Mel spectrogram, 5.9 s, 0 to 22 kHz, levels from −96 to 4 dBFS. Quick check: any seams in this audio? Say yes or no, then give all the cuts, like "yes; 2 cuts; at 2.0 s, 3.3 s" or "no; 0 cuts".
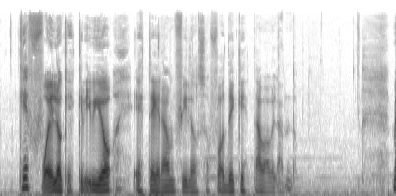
no; 0 cuts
